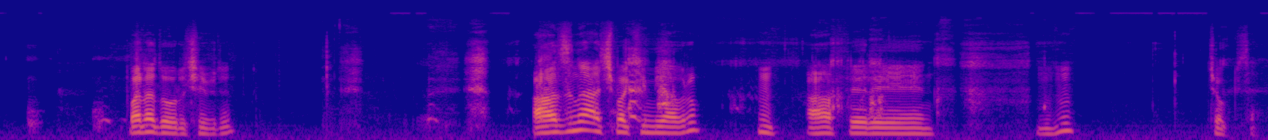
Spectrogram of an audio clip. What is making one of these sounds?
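A young child cries and wails close by.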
